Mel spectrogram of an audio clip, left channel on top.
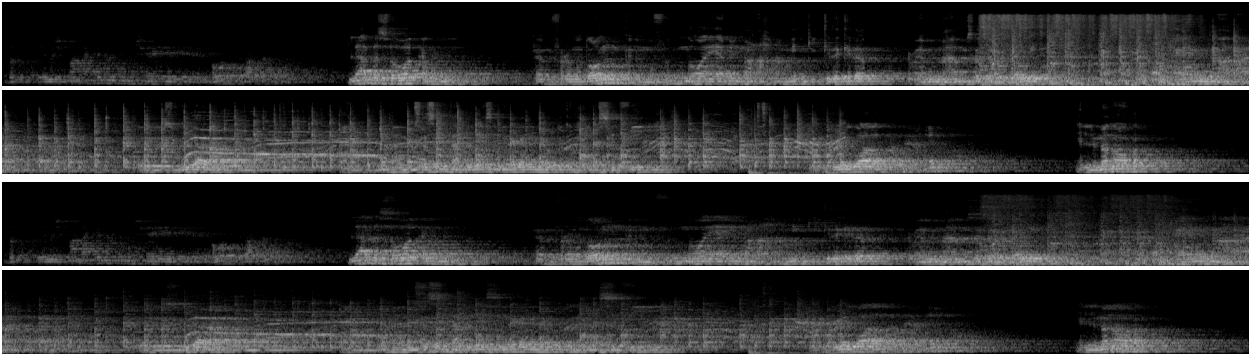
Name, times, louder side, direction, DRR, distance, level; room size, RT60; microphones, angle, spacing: voice 1, 0.0-2.9 3.4-4.6 12.4-12.7 21.1-22.2, equal, ahead, -7 dB, 2.2 m, -44 dB
voice 2, 3.5-4.6 5.3-8.7 9.1-10.4 11.3-13.4 13.7-15.0 15.8-18.9 20.5-21.4 21.7-21.9 23.2-23.8, left 2 dB, 85° left, 1 dB, 1.2 m, -29 dB
sound 1, 9.8-20.9, left 4 dB, 55° left, 0.5 m, -34 dB
11.0 x 8.7 x 4.0 m, 2.5 s
head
